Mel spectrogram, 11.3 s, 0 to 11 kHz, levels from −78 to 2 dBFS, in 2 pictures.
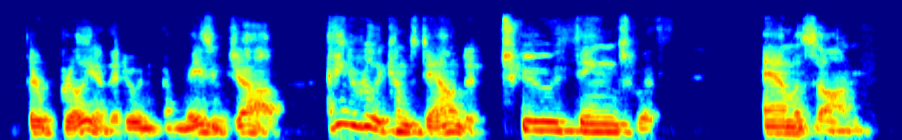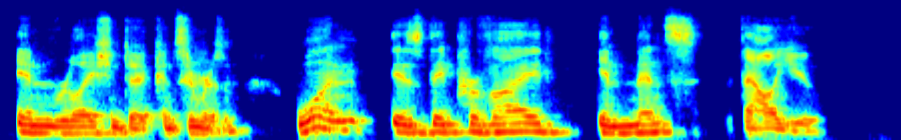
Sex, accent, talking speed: male, American, 150 wpm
